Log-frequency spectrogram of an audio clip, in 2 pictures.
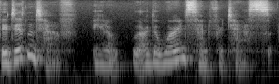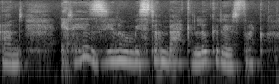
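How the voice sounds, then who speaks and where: A woman with an Irish accent and fairly high pitch speaks at a fairly quick pace with ordinary pitch variation. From Ireland. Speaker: clinical psychologist. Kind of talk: interview.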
